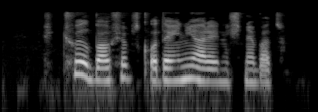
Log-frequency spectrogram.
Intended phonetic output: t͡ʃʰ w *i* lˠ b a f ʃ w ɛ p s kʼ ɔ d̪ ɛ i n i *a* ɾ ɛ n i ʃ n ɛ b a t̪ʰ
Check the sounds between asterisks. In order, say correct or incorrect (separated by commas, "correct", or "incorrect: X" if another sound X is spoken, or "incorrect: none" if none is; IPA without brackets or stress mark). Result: correct, correct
